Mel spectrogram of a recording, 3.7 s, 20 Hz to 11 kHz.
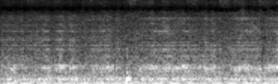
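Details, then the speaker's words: Mitsubishi 3000GT VR4 manual transmission: steady gravelly rumble from a shot end case bearing, first suspected to be the input shaft bearing; the secondary shaft also clicked in gear and stopped with the clutch in. "hear kind of a gravelly sound so my in case bearing i thought it was my input shaft bearing but it was my end case bearing that was shot"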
